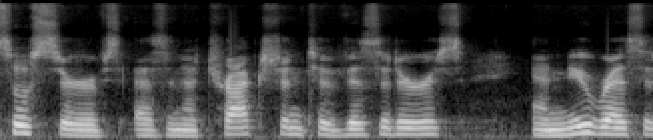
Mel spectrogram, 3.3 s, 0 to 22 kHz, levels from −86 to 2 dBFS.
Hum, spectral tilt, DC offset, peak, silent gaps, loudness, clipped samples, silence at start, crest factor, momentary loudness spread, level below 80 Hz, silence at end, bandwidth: none; -5.5 dB/octave; under 0.1%; -2 dBFS; none; -20 LUFS; under 0.1%; 0 s; 16 dB; 8 LU; -60 dBFS; 0 s; 19.5 kHz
